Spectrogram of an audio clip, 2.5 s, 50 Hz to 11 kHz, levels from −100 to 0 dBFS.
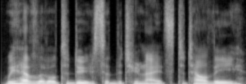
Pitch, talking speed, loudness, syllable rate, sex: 110 Hz, 295 wpm, -18 LUFS, 5.6 syllables/s, male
